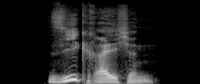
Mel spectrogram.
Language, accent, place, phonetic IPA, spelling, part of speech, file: German, Germany, Berlin, [ˈziːkˌʁaɪ̯çn̩], siegreichen, adjective, De-siegreichen.ogg
- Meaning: inflection of siegreich: 1. strong genitive masculine/neuter singular 2. weak/mixed genitive/dative all-gender singular 3. strong/weak/mixed accusative masculine singular 4. strong dative plural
